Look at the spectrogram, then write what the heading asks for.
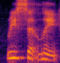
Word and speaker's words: recently: of in English is the letter C has some different pronunciation. So in this instance, you might, like an American learning how to read or spell, they might want it to be spelled with an S.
